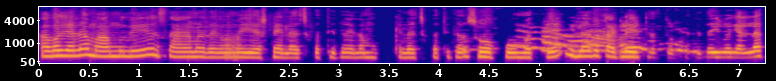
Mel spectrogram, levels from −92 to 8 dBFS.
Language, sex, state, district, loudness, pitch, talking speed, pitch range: Kannada, male, Karnataka, Mysore, -16 LUFS, 230 Hz, 175 wpm, 210-255 Hz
